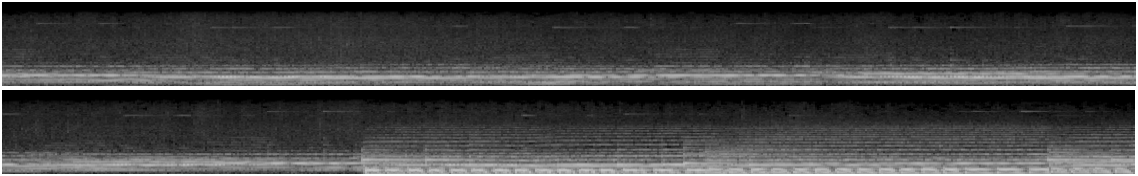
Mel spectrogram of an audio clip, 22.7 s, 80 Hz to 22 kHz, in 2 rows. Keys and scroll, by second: 0.9 ctrl+u, 2.7 Return, 3.2 ctrl+l, 5.5 Return, 6.2 ctrl+a, 6.4 ctrl+c, 6.7 ctrl+w, 6.8 Tab, 7.2 Return, 8.5 ctrl+v, 10.1 alt+shift+m, 10.8 ctrl+t.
